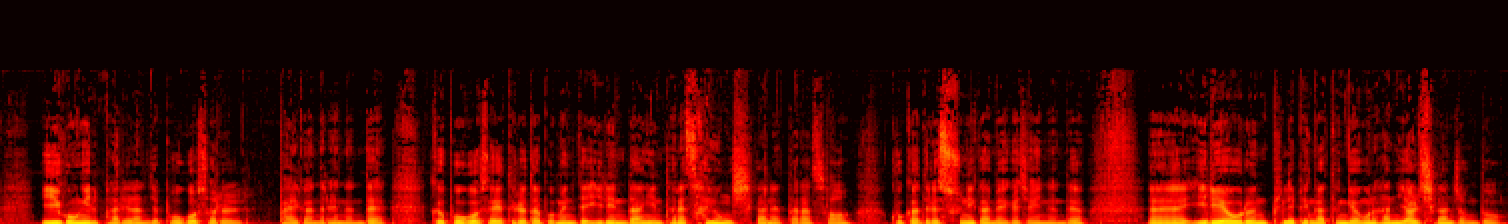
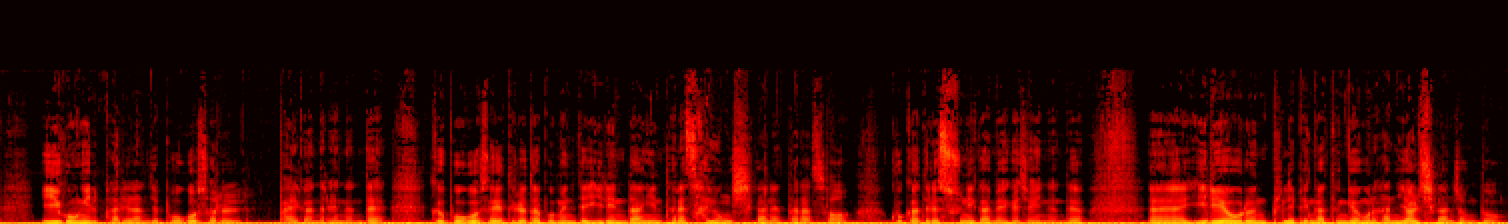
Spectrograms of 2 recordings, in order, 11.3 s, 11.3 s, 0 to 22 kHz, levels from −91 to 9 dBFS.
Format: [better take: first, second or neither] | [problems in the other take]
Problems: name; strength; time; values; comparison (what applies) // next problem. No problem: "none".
first | low rumble; noticeable; throughout; 15 dB below the speech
